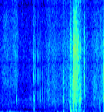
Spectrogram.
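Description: Faint footsteps crunching in snow, a few irregular steps, with the loudest crunches about a second and a half in.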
